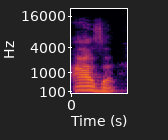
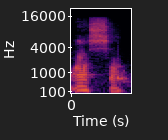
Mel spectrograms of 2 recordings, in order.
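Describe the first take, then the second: First: The middle consonant is a voiced Z sound. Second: The middle consonant is a voiceless S sound. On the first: The speaker calls it wrong. "A gente fala asa" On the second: The speaker calls it right. "Em hebraico é assa mesmo"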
